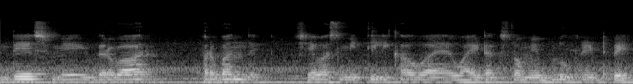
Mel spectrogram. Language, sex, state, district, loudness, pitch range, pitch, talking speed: Hindi, male, Rajasthan, Bikaner, -19 LUFS, 105-115 Hz, 110 Hz, 140 wpm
